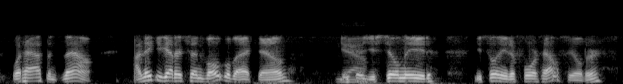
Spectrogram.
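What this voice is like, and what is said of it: Out of breath, panting speech. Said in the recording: “Why are you so out of breath? ... I'm running uphill.”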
